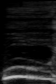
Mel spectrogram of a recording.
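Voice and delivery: high, loud "woo" after laughing; high laughing whoop. Real, not acted. Catching breath after laughing fit.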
